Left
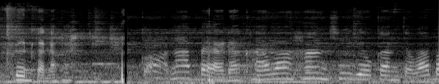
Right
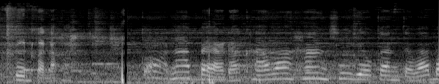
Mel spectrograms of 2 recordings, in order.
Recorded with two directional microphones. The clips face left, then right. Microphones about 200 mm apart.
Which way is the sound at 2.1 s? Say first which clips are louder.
Left 1 dB; 5° right (ahead or behind).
